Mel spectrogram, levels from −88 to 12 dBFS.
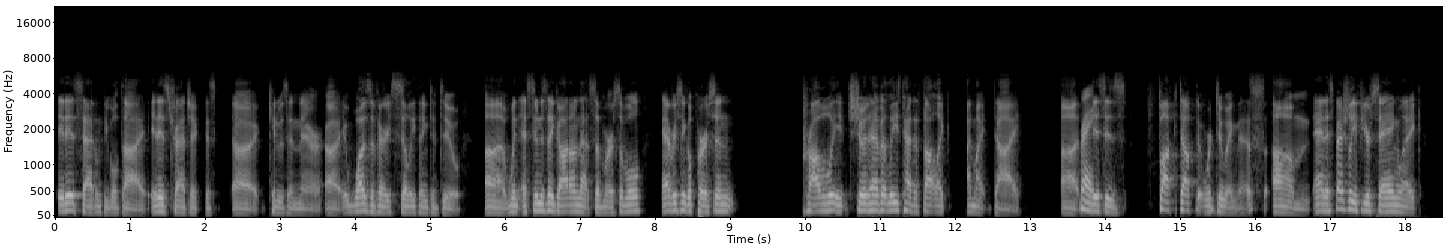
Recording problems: high frequencies cut off; noticeable; nothing above 5.5 kHz
muffled; very slightly; fading above 3.5 kHz

